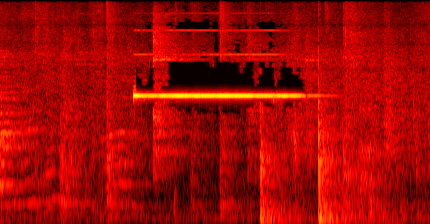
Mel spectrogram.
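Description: A single long, steady, high-pitched tone, like a buzzer or whistle, sounding for nearly two seconds from a little over a second in. Two dull thuds, such as a basketball hitting the turf floor, follow near the end.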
